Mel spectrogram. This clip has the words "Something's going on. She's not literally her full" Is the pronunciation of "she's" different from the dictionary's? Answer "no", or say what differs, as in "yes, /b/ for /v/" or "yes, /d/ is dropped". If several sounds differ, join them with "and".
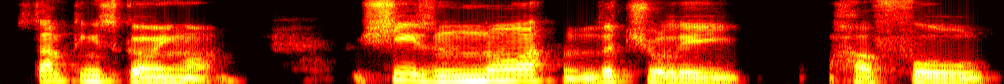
no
